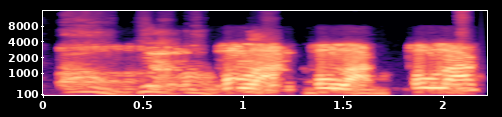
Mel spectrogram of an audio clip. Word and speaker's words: Pollock: I think it's called Pollock, right?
